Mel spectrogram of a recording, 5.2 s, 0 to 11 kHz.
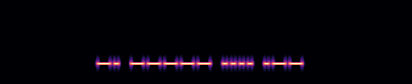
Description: Morse code, heard as a keyed tone, about 20 wpm, 700 Hz. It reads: N0HW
